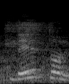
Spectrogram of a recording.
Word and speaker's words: বেতন: যেমন বেতন, যেমন আমি বলছি বেতন, এই যে শুরুতে কিন্তু একার রয়েছে বেতন, এই যে মাঝখানে ত অ রয়েছে, তাহলে সেই তটি কিন্তু এই যে একারের প্রভাবে ও এর মতো হয়ে যাবে বেতন, বেতন না বেতন এভাবে হবে।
